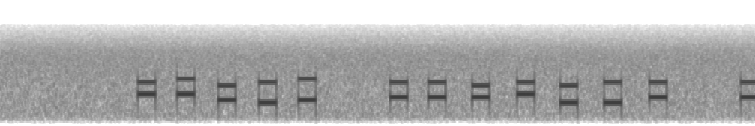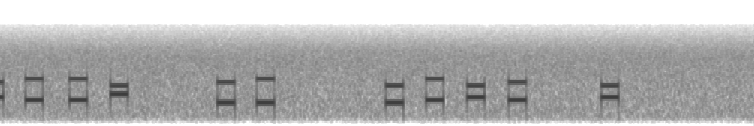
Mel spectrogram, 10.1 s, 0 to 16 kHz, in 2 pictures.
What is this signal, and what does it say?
DTMF, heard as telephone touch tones, dialled by hand, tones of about 120 ms, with a squelch burst at the end. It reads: 0#426 8870128 866* 23 1675 7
